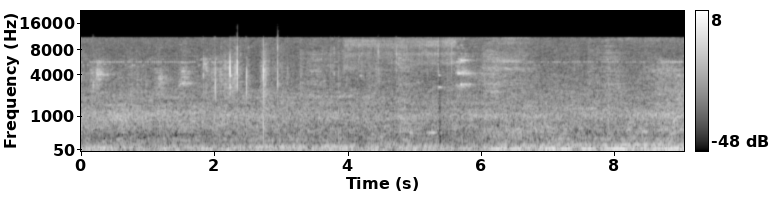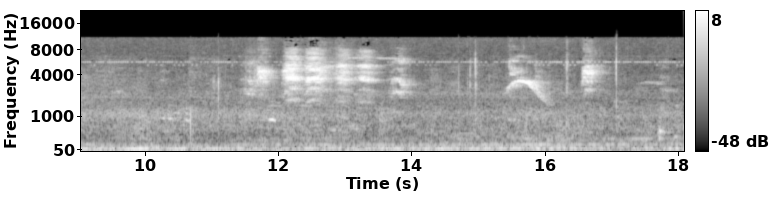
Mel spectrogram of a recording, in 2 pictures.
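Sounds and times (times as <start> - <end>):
birds chirping: 3.9 - 6.3, 11.4 - 14.4, 15.4 - 18.0.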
